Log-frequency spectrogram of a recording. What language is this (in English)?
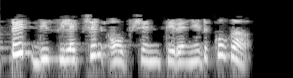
Malayalam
